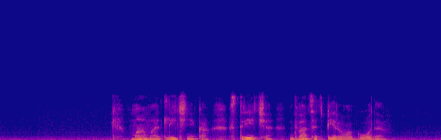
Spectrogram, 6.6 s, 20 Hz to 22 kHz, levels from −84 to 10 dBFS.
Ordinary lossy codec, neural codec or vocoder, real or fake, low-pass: Opus, 32 kbps; none; real; 7.2 kHz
